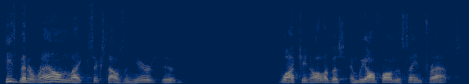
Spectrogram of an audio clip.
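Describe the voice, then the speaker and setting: A man preaching a sermon in a church hall, animated and casual, mixing jokes into his message. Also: fairly high pitch, measured pace, muffled recording. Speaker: pastor.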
